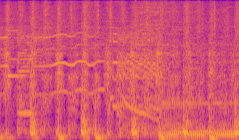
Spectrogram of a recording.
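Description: Rock band recording with an electric guitar playing a lead: a wavering, vibrato-laden high note, then a note sliding down in pitch, over the full band.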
